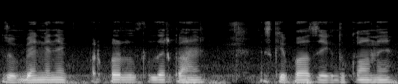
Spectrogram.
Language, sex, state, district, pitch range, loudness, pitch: Hindi, male, Rajasthan, Bikaner, 100-110 Hz, -18 LUFS, 105 Hz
